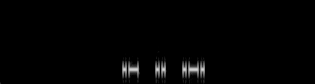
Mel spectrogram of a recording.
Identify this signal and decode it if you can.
Morse code, heard as a keyed tone, about 40 wpm, 700 Hz. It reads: A I R
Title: 2x Character Spacing - Top 300 Words - 40wpm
